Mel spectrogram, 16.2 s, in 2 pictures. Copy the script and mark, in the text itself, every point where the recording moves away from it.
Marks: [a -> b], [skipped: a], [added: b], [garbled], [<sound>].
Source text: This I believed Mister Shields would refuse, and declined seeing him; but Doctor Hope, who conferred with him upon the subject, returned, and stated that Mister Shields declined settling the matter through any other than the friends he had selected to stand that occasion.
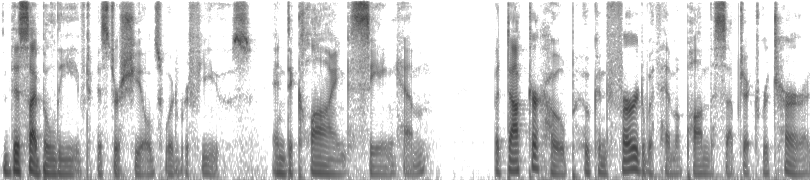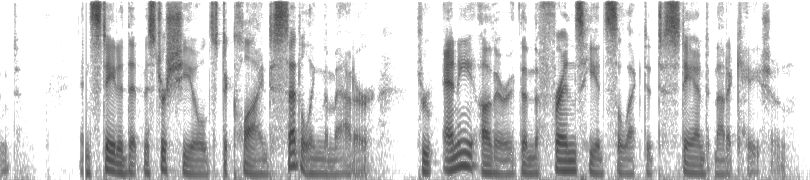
This I believed Mister Shields would refuse, and declined seeing him; but Doctor Hope, who conferred with him upon the subject, returned, and [dropout] stated that Mister Shields declined settling the matter through any other than the friends he had selected to stand that occasion.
